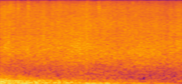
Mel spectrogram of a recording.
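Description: Transition sound effect under a title card: a low boom at the start, then a steady rushing hiss that slowly fades.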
